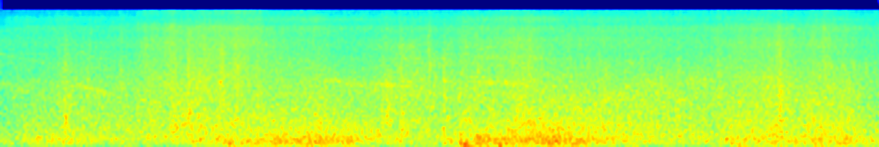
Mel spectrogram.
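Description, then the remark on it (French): Surf crashes steadily against large rocks forming a ring around a small lagoon, a loud, continuous roar of churning water with faint swells and breaks, with no voices. “L'écume des vagues se brise sur les gros blocs qui forment une couronne et forment un lagon petit mais suffisant.”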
